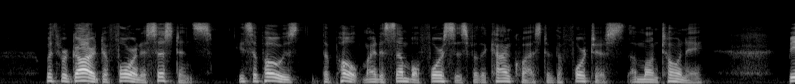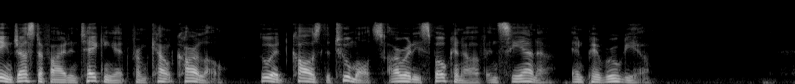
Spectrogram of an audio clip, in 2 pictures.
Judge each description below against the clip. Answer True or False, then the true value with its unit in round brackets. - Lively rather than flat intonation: True (6.3 semitones)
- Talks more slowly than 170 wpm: True (150 wpm)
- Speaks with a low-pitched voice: True (120 Hz)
